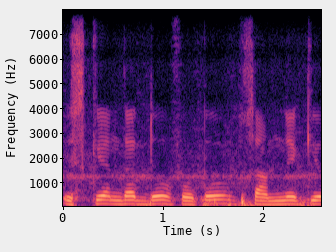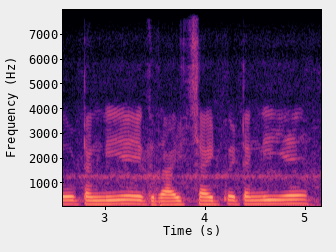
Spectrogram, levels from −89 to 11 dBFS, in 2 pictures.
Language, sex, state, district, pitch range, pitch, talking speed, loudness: Hindi, male, Uttar Pradesh, Lucknow, 140-155 Hz, 150 Hz, 175 wpm, -14 LUFS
